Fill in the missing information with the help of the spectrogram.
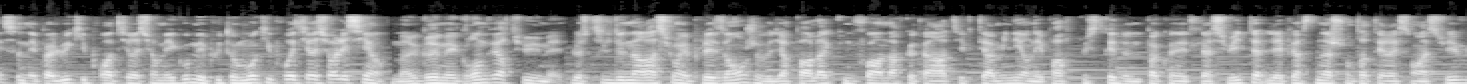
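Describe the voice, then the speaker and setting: A man hosting a scripted anime review, talking fast with sarcastic asides. His voice sits at a middle pitch, and the dull lo-fi recording has soft music underneath. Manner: quick, sarcastic, with asides to himself. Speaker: anime reviewer, channel host. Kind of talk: scripted comedic video review.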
